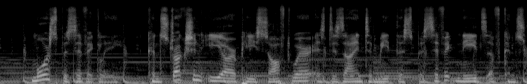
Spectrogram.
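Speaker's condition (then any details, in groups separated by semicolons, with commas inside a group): No condition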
